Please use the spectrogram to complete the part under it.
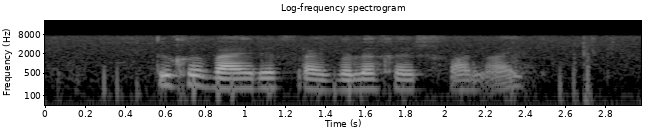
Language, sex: Afrikaans, female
